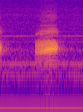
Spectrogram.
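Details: Guttural toad, identified as an Eastern olive toad believed to be the one calling a lot from the pool at a dam in Djuma Game Reserve, South Africa, gives one short, buzzy, mid-pitched croak of about half a second, rising slightly before stopping abruptly, over faint room hum.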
